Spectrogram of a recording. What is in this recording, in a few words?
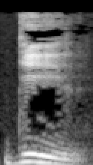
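"deal", Nigerian Pidgin, male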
